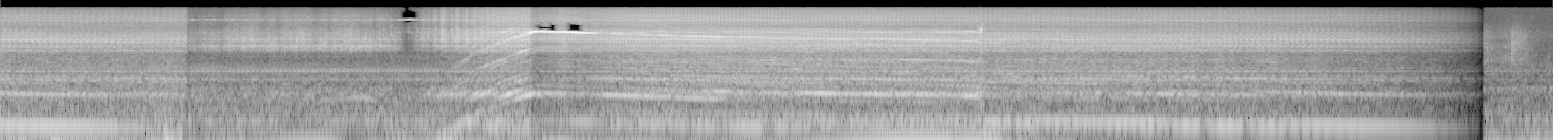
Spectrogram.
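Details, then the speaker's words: Electric motor on the Lark Streamliner bike spinning freely on high voltage after pre-charge, throttle potentiometer barely turned; smooth high whine that climbs and settles with speed, no rattles or grinding, running normally after wiring harness crimp fixes. "now that we got the bike on you can hear the motor humming when you take the potentiometer we're just gonna turn the tiniest bit there we go spinning"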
